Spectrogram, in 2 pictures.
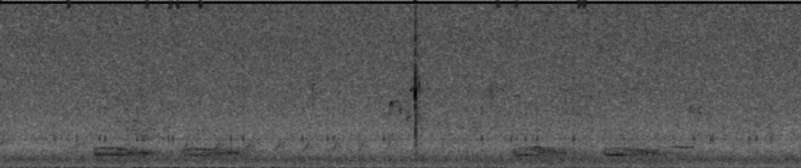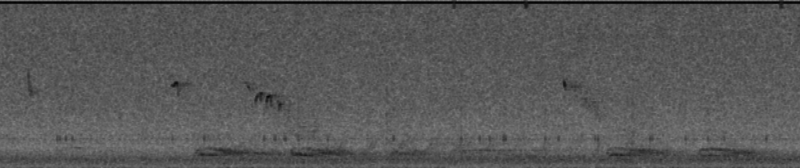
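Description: A bird calling in pairs of two short notes, four pairs a few seconds apart, with a few faint high chirps of small birds and a low background rumble that eases after the first few seconds.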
